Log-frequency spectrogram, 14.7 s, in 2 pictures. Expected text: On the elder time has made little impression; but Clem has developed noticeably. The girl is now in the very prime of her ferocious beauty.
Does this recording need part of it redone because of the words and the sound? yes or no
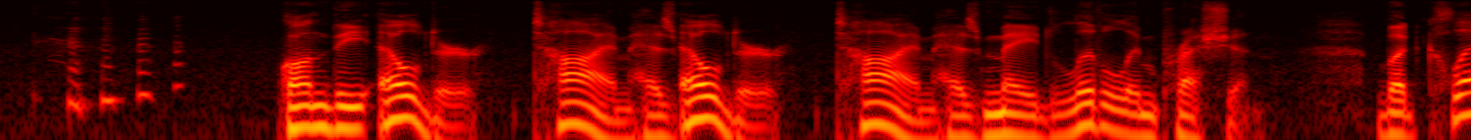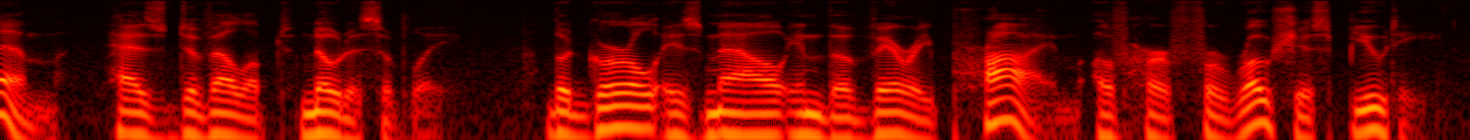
yes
